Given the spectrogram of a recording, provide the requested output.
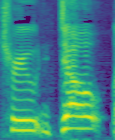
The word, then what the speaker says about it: Trudeau: My bug, as usual, is the federal liberals and Trudeau, pronounced Trudeau, like Homer Simpson.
